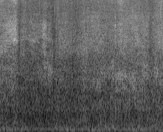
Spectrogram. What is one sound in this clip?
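A gloved hand rubs against a rough stone.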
